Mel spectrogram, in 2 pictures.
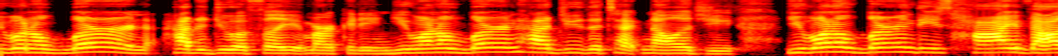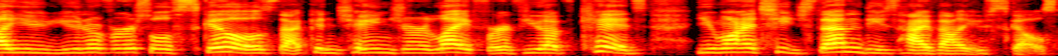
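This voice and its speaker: A woman with a fairly high pitch speaks in an animated tone that is bright and sharp, using ordinary pitch variation. She moves at a fairly quick pace, with big swings in loudness. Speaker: online business coach. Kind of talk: sales pitch. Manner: fast.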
